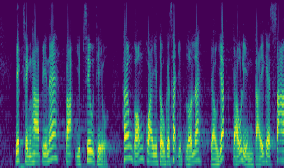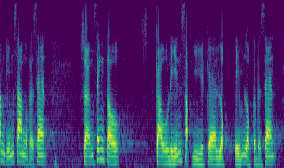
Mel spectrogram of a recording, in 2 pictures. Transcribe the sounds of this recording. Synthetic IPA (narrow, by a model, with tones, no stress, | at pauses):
jɪ˨k̚t͡sʰɪ˨˩ŋɦaː˨piː˨˧nlɛː˥paː˧k̚jiː˨p̚siː˥wt̪ʰḭː˨˩whœː˥ŋkɔː˨˥ŋkʷɐ˧jt̪o˨wkɛː˧sɐ˥t̚ʔiː˨p̚lɵ˨˥t̚lɛː˥jɐ˨˩wjɐ˥t̚kɐ˨˥wliː˨˩nt̪ɐ˨˥jkɛː˧saː˥mt̪iː˨˥msaː˥mkɔ˧pʰɛ˨sɛː˥n | sœː˨ŋsɪ˥ŋt̪o˧w | kɐ˨wliː˨˥nsɐ˨p̚jiː˨jyː˨t̚kɛː˧lʊ˨k̚t̪iː˨˥mlʊ˨kːɛː˧pʰɛː˨˩sɛː˥n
